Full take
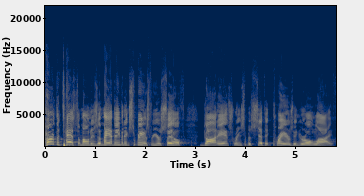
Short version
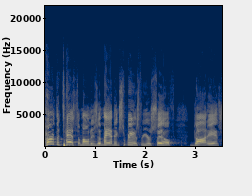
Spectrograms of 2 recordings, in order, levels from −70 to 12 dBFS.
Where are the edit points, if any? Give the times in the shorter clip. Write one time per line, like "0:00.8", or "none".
0:01.4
